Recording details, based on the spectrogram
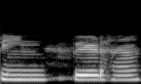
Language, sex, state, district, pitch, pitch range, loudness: Hindi, female, Uttar Pradesh, Ghazipur, 220 Hz, 215-225 Hz, -12 LUFS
